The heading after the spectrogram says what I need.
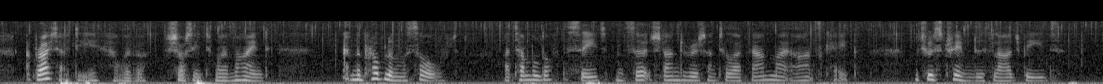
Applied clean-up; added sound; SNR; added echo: none; Frying (food); 19 dB; none.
